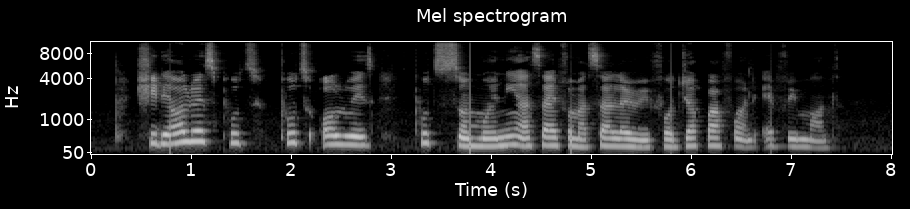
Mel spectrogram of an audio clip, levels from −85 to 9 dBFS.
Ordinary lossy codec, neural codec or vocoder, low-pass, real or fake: none; none; none; real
